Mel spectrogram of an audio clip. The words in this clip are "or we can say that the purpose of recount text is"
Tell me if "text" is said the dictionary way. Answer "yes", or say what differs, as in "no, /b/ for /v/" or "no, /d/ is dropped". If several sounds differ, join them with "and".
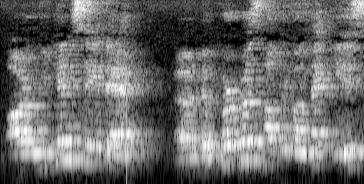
no, /s/ is dropped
